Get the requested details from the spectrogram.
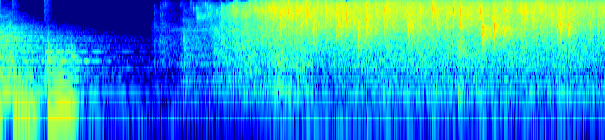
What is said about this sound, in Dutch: We horen de lopende douche. En eh, dat was eigenlijk het eerste geluid waar ik aan moest denken.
